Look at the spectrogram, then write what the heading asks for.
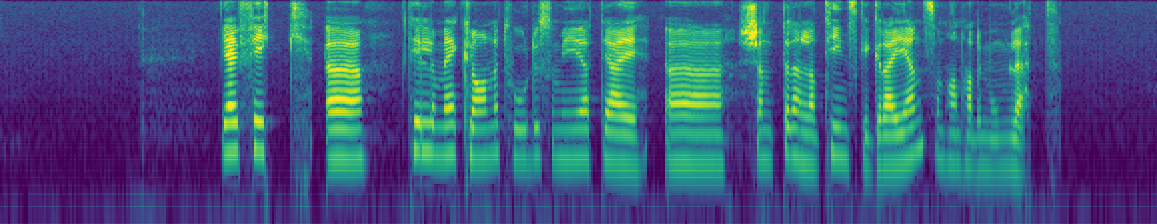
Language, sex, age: Norwegian, female, 40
